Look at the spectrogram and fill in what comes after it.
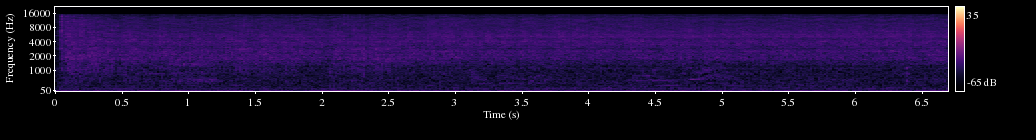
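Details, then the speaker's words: Ethyl chloride vapocoolant spray on the skin for about 5 seconds from six inches, before a lateral-approach knee joint viscosupplement injection for osteoarthritis with a 22-gauge needle: steady hissing spray. "for skin uh anesthetic we're going to be using an ethylchloride spray we'll spray the skin for approximately 5 Seconds about six inches away from the"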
